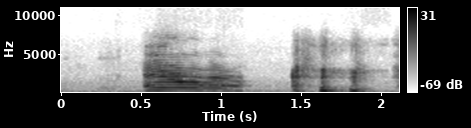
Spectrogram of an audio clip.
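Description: A person imitates a cat with one drawn-out, close meow, then a short run of quicker yowling mews, alone and clear against a quiet background.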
